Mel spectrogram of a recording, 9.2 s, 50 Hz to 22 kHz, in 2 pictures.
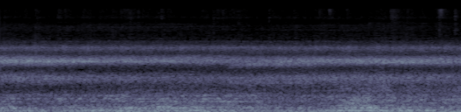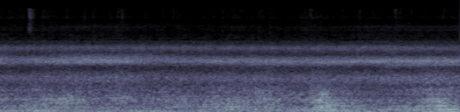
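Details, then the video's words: Thousands of frogs singing in rain: a dense, unbroken chorus of steady high droning tones layered over a constant broadband hiss and patter of rainfall, with a slight swell in loudness near the end. "Frogs in Rain 2 Hours of Frogs, Thousands of Frogs Singing"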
